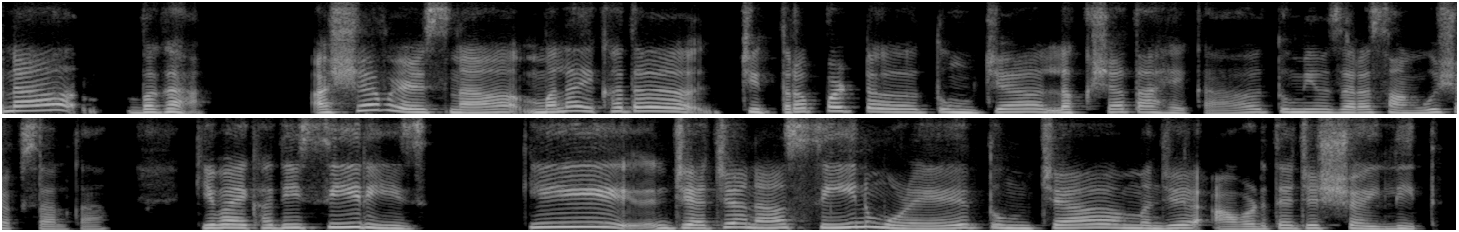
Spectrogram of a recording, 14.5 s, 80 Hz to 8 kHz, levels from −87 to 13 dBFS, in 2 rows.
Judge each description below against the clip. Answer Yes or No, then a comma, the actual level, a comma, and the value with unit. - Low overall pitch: No, high, 230 Hz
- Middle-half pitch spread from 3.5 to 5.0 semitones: Yes, average, 3.8 semitones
